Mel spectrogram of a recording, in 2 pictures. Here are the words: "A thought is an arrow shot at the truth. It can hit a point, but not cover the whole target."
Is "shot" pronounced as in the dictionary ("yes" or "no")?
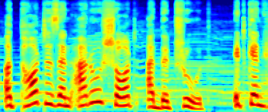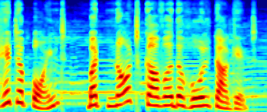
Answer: yes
